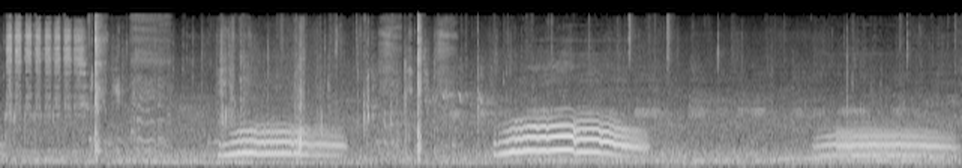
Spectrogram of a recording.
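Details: Kitten crying with three long, loud meows about three seconds apart, each held steady and slightly arched. Light rattling and knocking sounds at the start.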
